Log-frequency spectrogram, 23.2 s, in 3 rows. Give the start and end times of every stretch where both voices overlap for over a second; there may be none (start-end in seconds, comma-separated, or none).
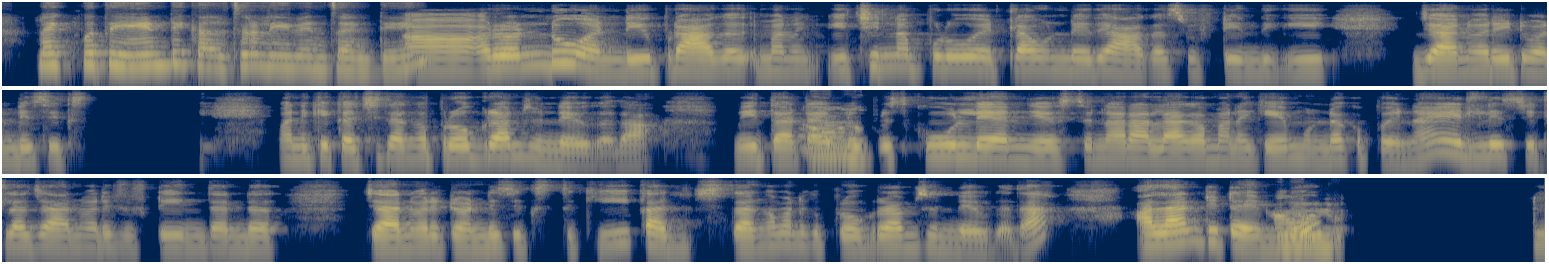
none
